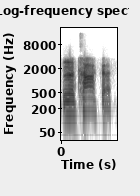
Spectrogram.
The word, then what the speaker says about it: Nataka: Yeah, and it's pronounced Nataka. Nataka. Okay, I had a screener note that said Nataka with an L, but Nataka, I will remember that.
